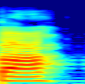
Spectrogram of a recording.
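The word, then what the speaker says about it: Ba (疤): So what she's probably referring to is Harry's Shang Ba on his forehead, and the Ba, why is it pronounced B-A? Well, because it has underneath the illness component, the character for Ba, which means crust, and that's the phonetic component of this character.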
